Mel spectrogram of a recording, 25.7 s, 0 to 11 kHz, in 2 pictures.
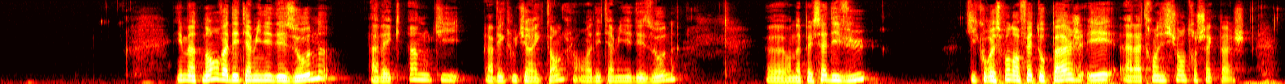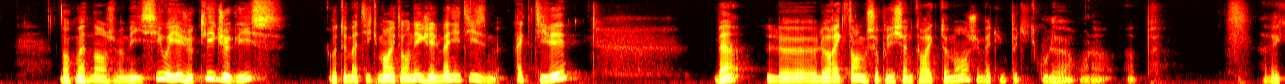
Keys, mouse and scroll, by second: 2.2 click, 2.7 click, 5.7 click, 14.8-16.7 drag, 19.7 middle click, 23.0 click, 24.3 click, 25.0 click.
